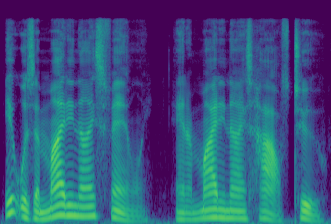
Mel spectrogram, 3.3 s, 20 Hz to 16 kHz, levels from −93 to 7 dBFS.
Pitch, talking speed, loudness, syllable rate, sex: 120 Hz, 215 wpm, -20 LUFS, 5.7 syllables/s, male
